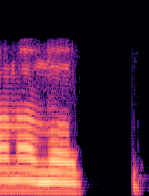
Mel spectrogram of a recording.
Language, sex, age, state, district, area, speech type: Tamil, male, 60+, Tamil Nadu, Vellore, rural, conversation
